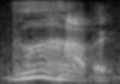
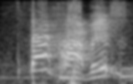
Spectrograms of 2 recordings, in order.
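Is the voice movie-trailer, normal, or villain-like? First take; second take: movie-trailer; villain. First: It is said in a dramatic movie-trailer narrator voice. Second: It is said in a growling cartoon villain voice. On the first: "I didn't say movie voice" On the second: "saying it like Skeletor"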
